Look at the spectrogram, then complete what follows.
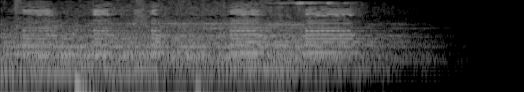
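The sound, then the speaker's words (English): A traffic sound effect: dense traffic noise with several car horns honking over one another, loud, holding steady for about two seconds before cutting off abruptly. No one speaks. “That traffic seems so familiar.”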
